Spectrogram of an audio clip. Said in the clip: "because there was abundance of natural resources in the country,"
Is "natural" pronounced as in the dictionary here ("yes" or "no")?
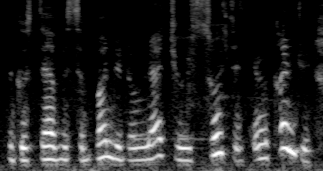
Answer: no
